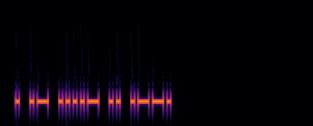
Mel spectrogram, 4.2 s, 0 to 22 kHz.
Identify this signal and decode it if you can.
Morse code, heard as a keyed tone, about 25 wpm, 700 Hz. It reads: EA4IP
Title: DXCC-100 Call Signs - 5 Characters - 25wpm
